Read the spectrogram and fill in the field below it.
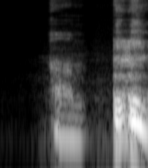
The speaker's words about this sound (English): excuse me, all the throat clearing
